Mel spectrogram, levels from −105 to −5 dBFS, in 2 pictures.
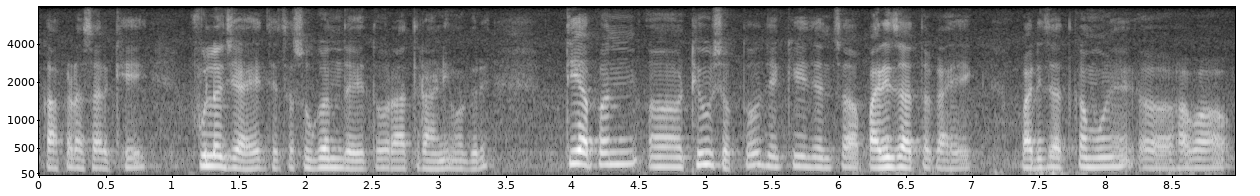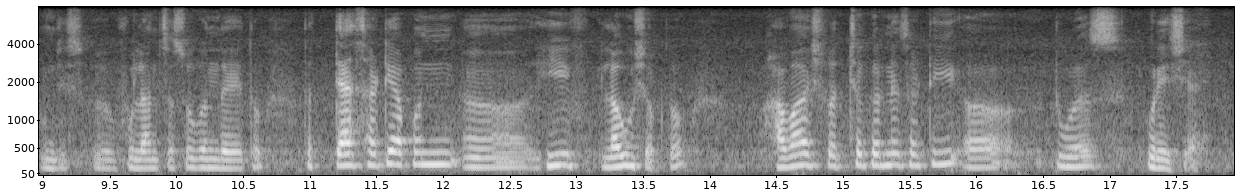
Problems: constant background noise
